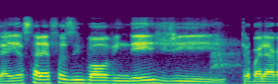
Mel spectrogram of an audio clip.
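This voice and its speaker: A man's unremarkable speaking voice at a fairly slow pace, with fairly even intonation. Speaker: history teacher. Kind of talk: interview testimony.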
